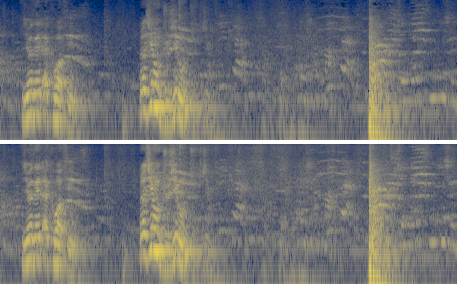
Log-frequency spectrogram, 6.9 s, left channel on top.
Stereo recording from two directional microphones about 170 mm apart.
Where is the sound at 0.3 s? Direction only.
15° left (ahead or behind).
